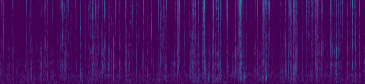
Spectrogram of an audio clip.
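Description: Long nails scratch and squeeze the crinkly clear cellophane wrap on a small, hollow pink plastic onigirazu case held upright in both hands. Quiet, bright crinkling and crackling come in dense bursts of short, sharp snaps with almost no low end. The crackles are irregular and die instantly.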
